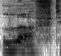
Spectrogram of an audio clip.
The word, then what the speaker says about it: Lyft: Lyft, or as I prefer to call them, Luft, because that's what it looks like if you read Welsh. The letter Y is pronounced of course. It's just like Luft to me.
